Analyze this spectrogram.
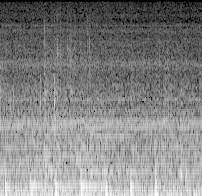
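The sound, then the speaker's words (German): Quick, evenly spaced footsteps clang on the metal steps up to an airplane gangway, about nine hollow, slightly ringing steps in two seconds, moderately loud over a low background hum. “Du sprichst und atmest noch ins Telefon, als deine Schritte schon auf den Metallstufen zur Gangway hallen.”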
